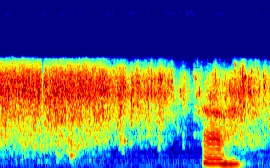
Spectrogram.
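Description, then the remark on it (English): Steady sloshing and splashing as someone slips into a pool from a ladder, with a brief voiced murmur or hum rising near the end. “Oh, it's good to get into the water.”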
